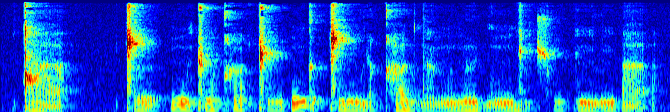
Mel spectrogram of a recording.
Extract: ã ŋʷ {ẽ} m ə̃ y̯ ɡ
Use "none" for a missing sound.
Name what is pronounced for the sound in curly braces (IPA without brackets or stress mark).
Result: ĩ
